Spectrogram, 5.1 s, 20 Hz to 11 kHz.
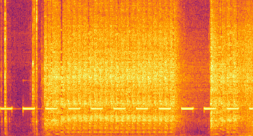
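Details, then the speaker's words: MK3 Toyota Supra that had not run in two years; once the unplugged fuel pump was connected, cranking stutters, then it catches and fires into a busy, uneven run before settling, with no smoke and no misfire. "it runs and it sounds good doesn't sound like it's missing or nothing so i'm gonna let it run"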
